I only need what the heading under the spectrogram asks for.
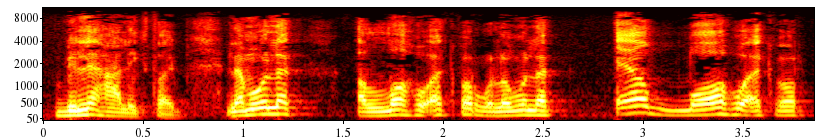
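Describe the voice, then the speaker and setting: A man with an Egyptian Arabic accent teaching Quran recitation in a TV studio, explaining eagerly and stretching sounds out slowly to demonstrate them. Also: medium pitch, animated, darkish tone, slightly rough. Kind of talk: televised teaching lesson. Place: television studio.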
